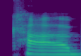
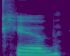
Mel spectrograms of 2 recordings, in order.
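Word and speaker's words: Kubb: So, like spike ball, wiffle ball, we have a game called Cub, or I don't, you might pronounce it Cube, but it's just like a game where you're knocking down these wooden pegs.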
